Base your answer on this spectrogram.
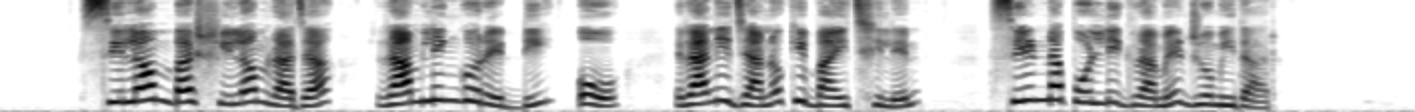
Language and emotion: Bengali, neutral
